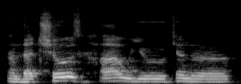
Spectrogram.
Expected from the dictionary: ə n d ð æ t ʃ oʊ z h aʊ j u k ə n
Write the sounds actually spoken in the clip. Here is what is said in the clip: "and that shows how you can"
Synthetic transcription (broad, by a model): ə n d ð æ t ʃ oʊ z h aʊ j u k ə n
